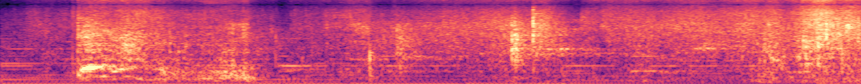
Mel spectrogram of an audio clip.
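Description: Background music with the handling noise of a fabric camera backpack being worked on a wooden table: several short scuffs as its pockets are closed up, and the bag is lifted near the end.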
